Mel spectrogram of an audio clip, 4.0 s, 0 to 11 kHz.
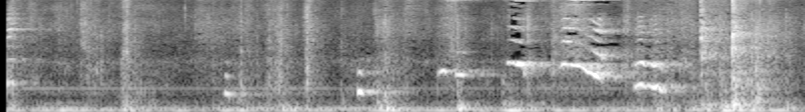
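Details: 33-day-old Vizsla puppies whimper and squeak in thin, high, wavering notes that rise and fall, near their mother.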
